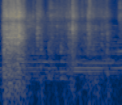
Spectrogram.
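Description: Tarot cards being shuffled in a quick riffling burst, loudest at the start and then trailing into softer flicks and taps, close up with no talking.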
